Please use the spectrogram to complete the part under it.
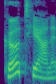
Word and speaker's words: Gotian: Did I get the pronunciation of your last name correct on that intro? – Gotian. It means good person.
